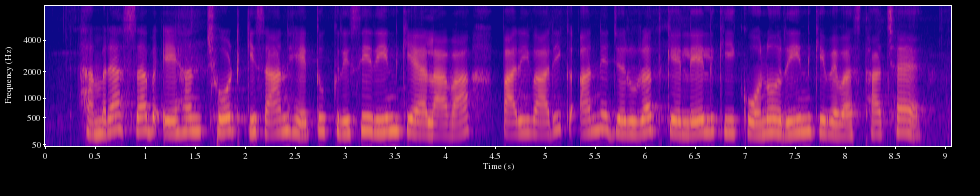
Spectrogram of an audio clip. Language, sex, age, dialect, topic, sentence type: Maithili, female, 18-24, Bajjika, agriculture, question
